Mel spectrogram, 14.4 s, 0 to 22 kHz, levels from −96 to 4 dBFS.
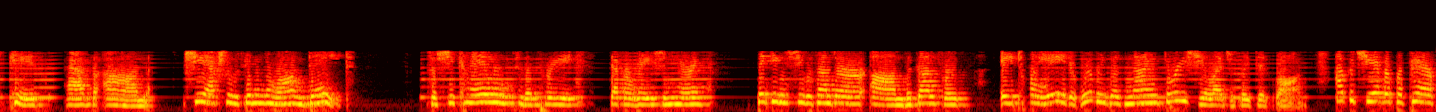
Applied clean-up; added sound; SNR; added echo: neural mask model RNNoise.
